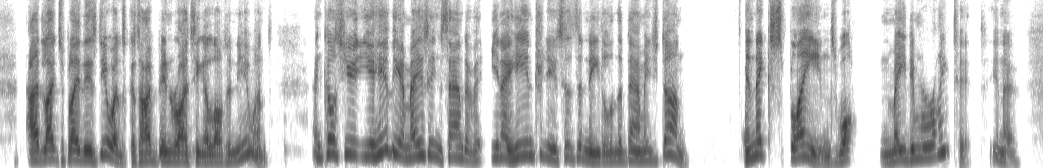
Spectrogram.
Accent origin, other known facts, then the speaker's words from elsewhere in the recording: Canada; We're Canadian.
